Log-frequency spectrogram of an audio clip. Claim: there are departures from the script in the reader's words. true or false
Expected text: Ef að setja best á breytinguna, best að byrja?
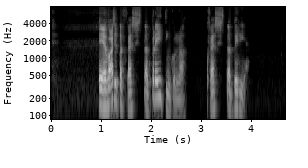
false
